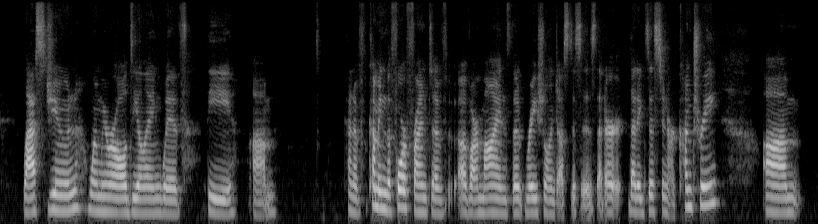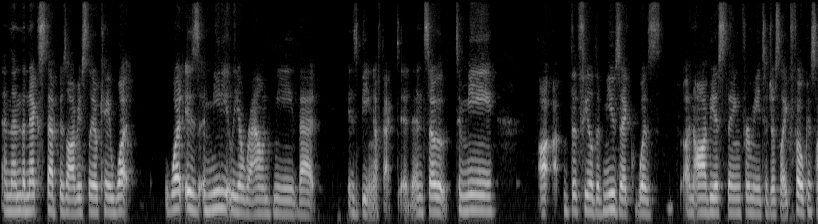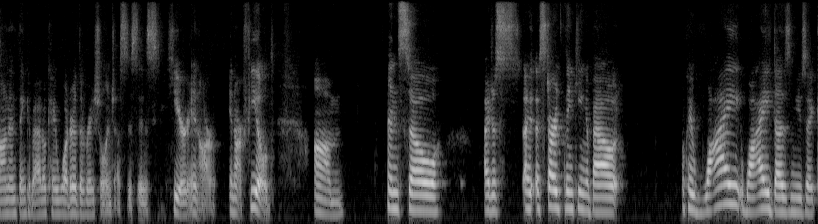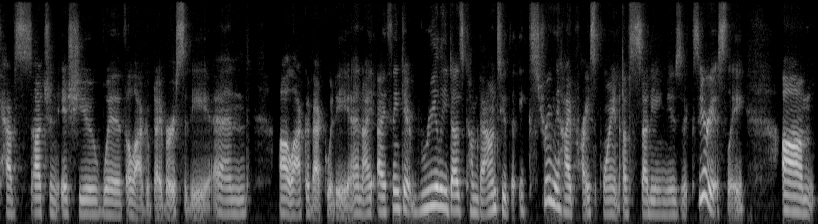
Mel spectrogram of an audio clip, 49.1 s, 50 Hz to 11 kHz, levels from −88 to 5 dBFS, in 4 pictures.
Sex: female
